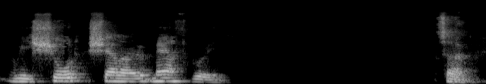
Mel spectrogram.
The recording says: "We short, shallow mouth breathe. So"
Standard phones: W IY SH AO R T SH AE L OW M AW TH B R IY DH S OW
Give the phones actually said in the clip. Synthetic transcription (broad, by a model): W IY SH AO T SH AE L OW M AW TH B R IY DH S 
